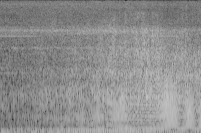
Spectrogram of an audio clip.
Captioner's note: rotors whirring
